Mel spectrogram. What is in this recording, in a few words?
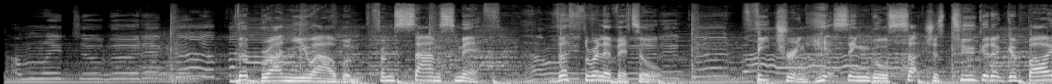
voiceover reel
